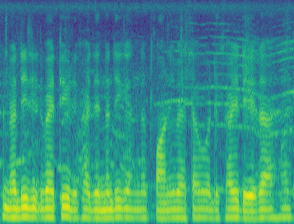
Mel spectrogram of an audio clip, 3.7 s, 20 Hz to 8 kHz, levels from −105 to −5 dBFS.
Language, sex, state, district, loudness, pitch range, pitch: Hindi, male, Madhya Pradesh, Katni, -16 LUFS, 110-115 Hz, 110 Hz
